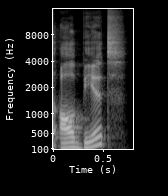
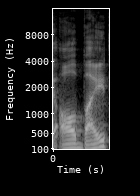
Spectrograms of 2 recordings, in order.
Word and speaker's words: albeit: Hey Benjen, mine was albeit. I used to say all bite until my wife looked at me and I was nuts.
